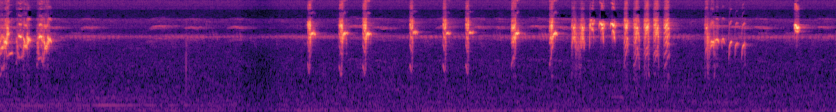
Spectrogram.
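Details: Classic red siskin for small-bird song training: a short twitter, a long silence, then sharp single chirps spaced about every half second building into a quick rolling burst.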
